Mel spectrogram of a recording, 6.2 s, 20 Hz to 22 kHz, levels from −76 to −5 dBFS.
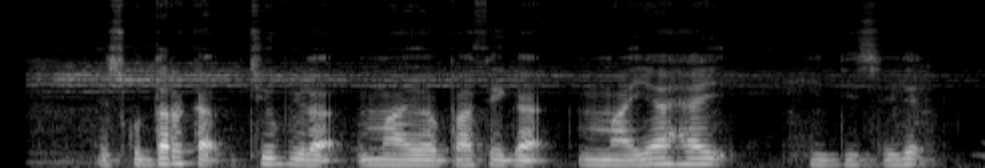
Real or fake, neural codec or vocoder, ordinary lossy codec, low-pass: real; none; none; none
